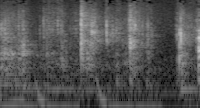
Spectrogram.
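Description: Light taps and clicks of small cardboard cosmetics boxes and paper cards being shuffled around on a tabletop, several separate knocks over two seconds.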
